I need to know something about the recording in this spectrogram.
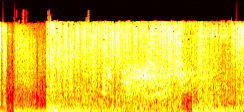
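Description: A rocket launcher fires with a loud, booming blast.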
